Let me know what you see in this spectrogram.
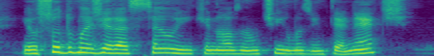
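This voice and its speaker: Ordinary pitch variation at a fairly slow pace, with music in the background. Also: woman. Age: 60s. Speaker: teacher and movement leader. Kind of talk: talk to camera on study method.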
